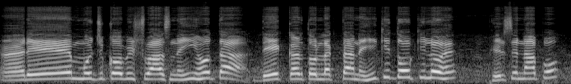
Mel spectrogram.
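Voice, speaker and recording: Guy doing sneaky spiteful village bully for a cartoon, really high pitched, argues nonstop. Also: a little slow, a bit bright, some chatter behind. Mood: belligerent. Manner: argumentative, blustering, insistent. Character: scheming, quarrelsome male village cheat, pushy and spiteful. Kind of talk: Hindi cartoon moral story acting.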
